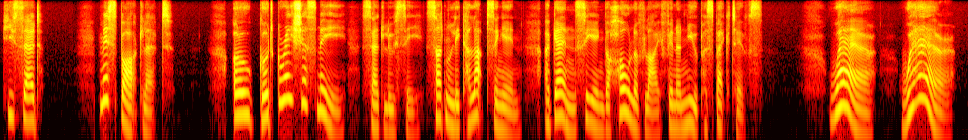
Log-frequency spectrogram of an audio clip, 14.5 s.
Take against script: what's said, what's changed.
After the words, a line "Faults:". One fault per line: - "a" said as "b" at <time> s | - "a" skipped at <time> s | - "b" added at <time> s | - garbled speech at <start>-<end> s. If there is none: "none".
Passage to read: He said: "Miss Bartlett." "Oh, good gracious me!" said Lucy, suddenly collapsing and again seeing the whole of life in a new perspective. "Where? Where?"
He said: "Miss Bartlett." "Oh, good gracious me!" said Lucy, suddenly collapsing in again seeing the whole of life in a new perspectives. "Where? Where?"
Faults:
- "and" said as "in" at 7.5 s
- "perspective" said as "perspectives" at 10.5 s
